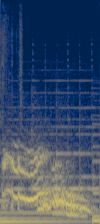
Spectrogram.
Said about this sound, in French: Aux alentours de midi, … sent son ventre gargouiller.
